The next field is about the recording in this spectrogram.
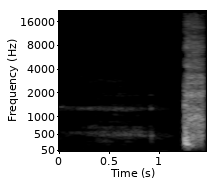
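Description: A faint, low murmur gives way to one abrupt, loud cough from a person trying to clear their throat, a harsh burst that clears the throat and runs to the end.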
